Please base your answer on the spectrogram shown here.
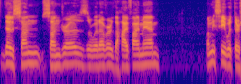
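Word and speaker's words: HIFIMAN: It's Hi-Fi Man, not Hi-Fiman.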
